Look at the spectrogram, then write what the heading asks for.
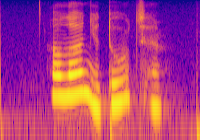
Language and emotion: Russian, sad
